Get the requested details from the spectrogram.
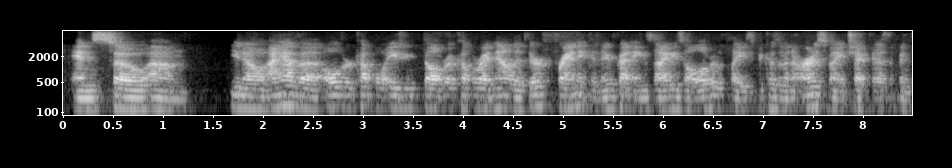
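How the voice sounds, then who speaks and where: A man's voice: on the low side, fairly bright tone. A man who works as a real estate broker, talking in a casual podcast discussion and acting out phone calls as he tells stories. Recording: roomy, distant, dull sound with faint noise.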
